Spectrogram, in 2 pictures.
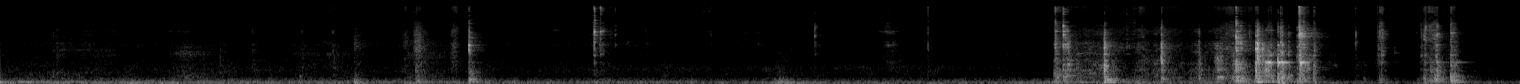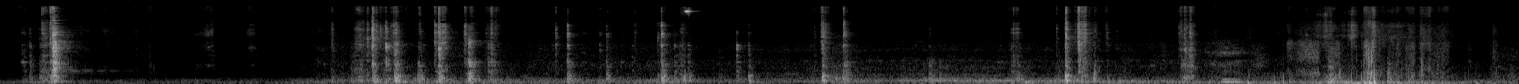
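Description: Scattered metallic clinks and knocks of hand tools and parts being handled under a car during a motor mount replacement, coming in short clusters with quieter gaps between, over a faint low hum.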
